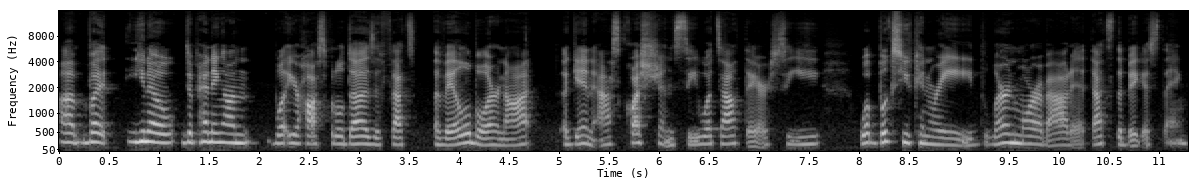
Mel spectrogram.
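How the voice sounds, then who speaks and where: On a very clean recording with a silent background, a woman with an American accent and a plain, everyday voice talks at a moderate pace in a medium pitch with ordinary pitch variation. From US South, southwestern Virginia (Blacksburg). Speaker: forensic nurse educator. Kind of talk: casual interview.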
